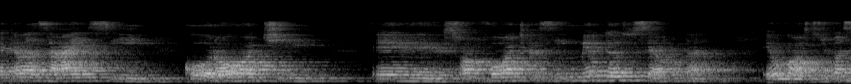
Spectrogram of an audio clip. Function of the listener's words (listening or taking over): listening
